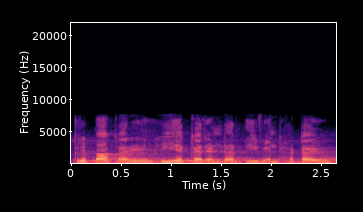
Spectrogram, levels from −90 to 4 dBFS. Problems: constant background noise, echo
